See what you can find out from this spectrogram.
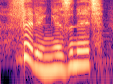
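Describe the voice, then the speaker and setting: Young male bard for a game: high, lilting, very animated, whimsical tease, music behind. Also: full character voice. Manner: lilting, musing, theatrical. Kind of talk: English video game voice acting.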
